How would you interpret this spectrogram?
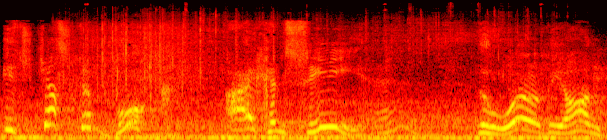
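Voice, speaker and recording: An actor playing a mad old hermit scholar in a fantasy video game, speaking in a dreamy, cryptic, rapturous way. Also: male voice, sing-song, slow, full character voice. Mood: awed. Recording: clear ambient rumbling noise behind voice.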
